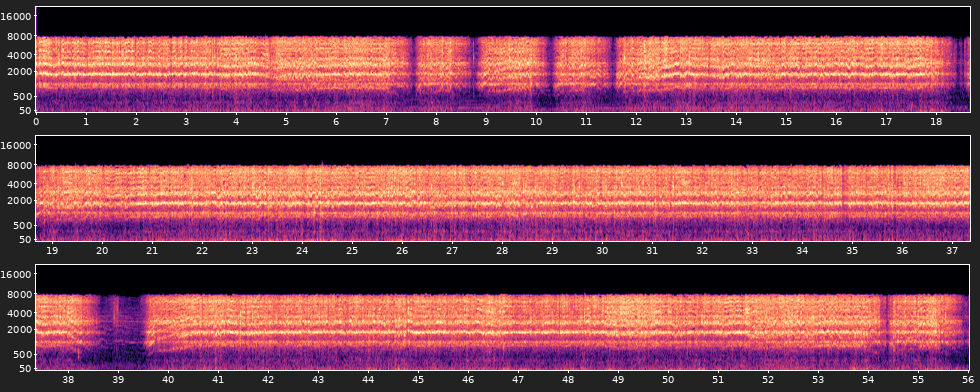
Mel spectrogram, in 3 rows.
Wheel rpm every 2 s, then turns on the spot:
230, 230, 210, 160, 100, 100, 190, 230, 220, 130, 220, 230, 230, 230, 220, 230, 230, 230, 210, 60, 200, 230, 230, 230, 220, 220, 190, 130.
10-12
